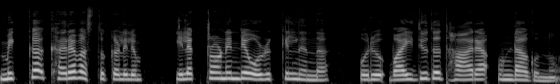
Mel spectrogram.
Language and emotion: Malayalam, neutral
